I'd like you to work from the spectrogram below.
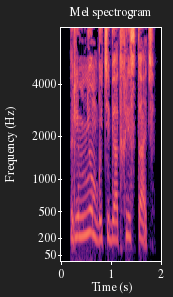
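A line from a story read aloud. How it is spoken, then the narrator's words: Growled. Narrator (Russian): прорычал он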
